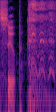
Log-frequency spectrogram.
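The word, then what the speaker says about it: Soop: You call us Soup. And it's combining Sydney and Roop. Nice. And it's spelled S-O-O-P, which I don't know.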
